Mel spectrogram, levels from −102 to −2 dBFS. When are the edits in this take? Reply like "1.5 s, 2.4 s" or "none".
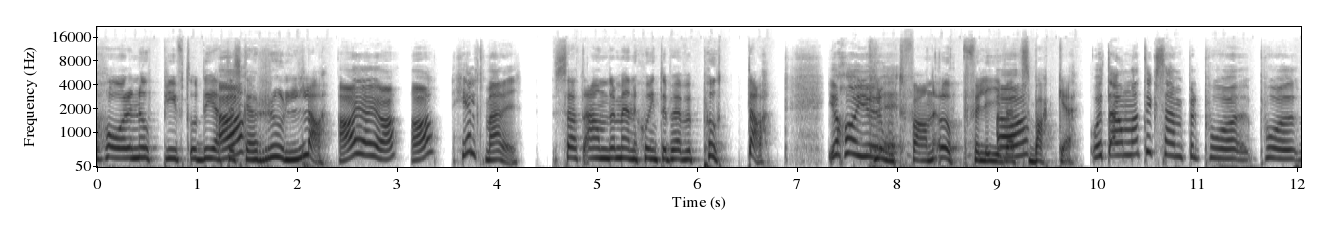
4.4 s, 9.9 s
